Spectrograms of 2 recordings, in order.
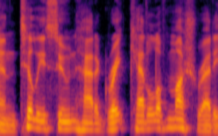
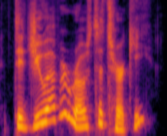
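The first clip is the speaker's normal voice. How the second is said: eager, curious, deeply interested, pitched up; 9 semitones higher than usual. Roxy asks Tilly about the cooking task, deeply interested. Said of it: "with an air of deep interest".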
